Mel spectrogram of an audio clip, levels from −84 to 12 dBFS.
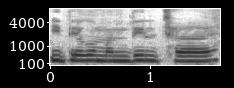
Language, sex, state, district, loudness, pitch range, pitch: Maithili, female, Bihar, Samastipur, -11 LUFS, 215-235 Hz, 225 Hz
